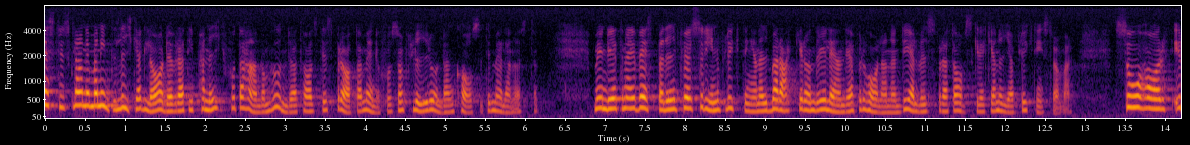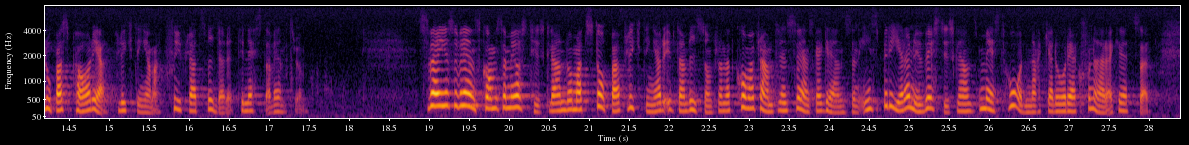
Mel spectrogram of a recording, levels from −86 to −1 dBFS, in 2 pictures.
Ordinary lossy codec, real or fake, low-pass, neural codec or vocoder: none; real; none; none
